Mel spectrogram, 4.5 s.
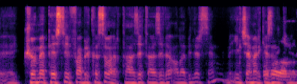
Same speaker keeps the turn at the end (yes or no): no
